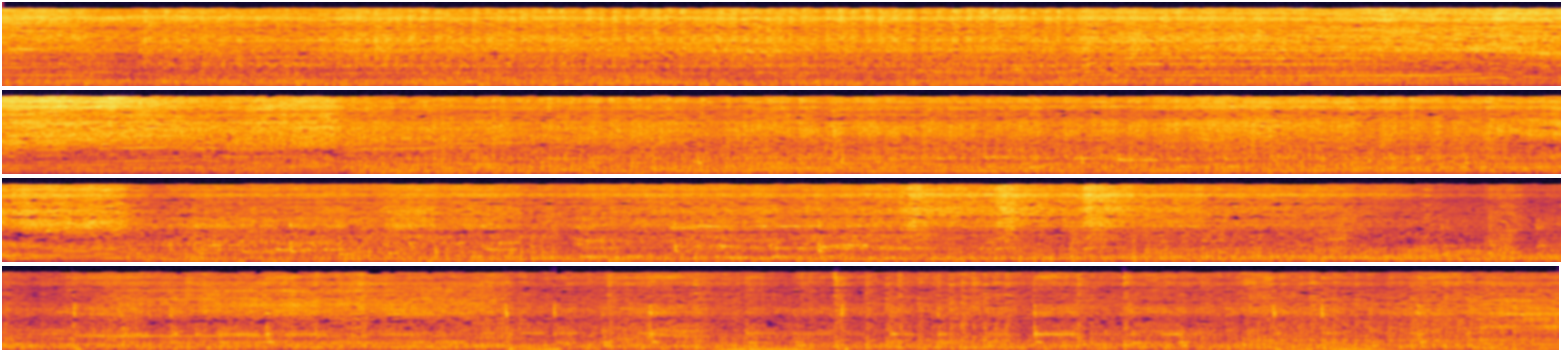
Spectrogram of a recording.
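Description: Drag racing motorcycles revving at the start line, with engine pitch rising and falling in sweeps. About halfway through, a bike runs past, its pitch dropping sharply as it goes by. Music plays underneath throughout.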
